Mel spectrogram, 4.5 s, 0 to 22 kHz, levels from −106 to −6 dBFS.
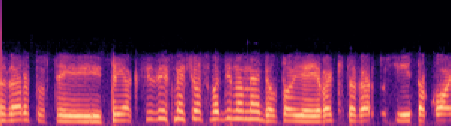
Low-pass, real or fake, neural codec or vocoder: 7.2 kHz; fake; codec, 16 kHz in and 24 kHz out, 2.2 kbps, FireRedTTS-2 codec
